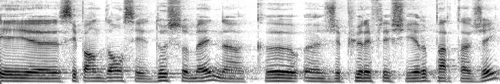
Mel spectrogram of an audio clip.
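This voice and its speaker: A man with a Romanian accent, medium in pitch, dark and mellow in tone, at a very slow pace. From Romania, north-east near Roman. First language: Romanian (speaking French). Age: 50s. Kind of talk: interview. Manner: hesitant, many fillers.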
